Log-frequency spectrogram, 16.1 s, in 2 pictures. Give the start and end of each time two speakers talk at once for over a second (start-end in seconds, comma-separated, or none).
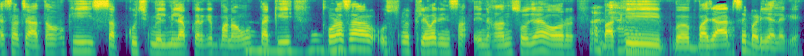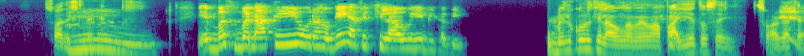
none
